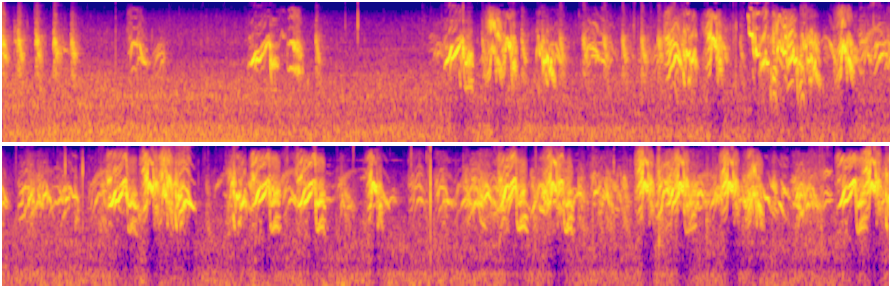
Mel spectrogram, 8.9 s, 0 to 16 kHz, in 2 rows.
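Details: Flock of sparrows crowding onto a hand to be fed at a Tenmangu shrine, 18 March 2024, with more sparrows around; dense, overlapping high chirps and tweets, sparse at first and then nearly continuous.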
